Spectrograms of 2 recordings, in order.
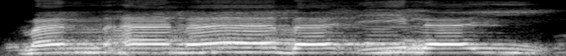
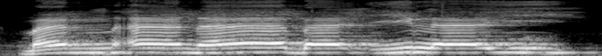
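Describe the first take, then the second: No difference in how they are said.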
